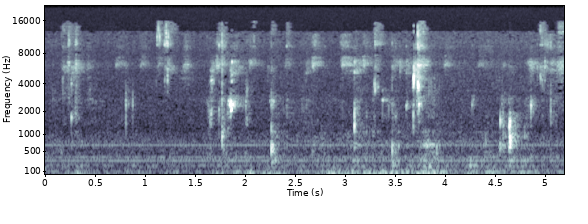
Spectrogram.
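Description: Faint wet chewing of soft, ripe papaya: small squishes and mouth clicks, busiest from about two seconds in. A faint steady hum runs underneath.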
